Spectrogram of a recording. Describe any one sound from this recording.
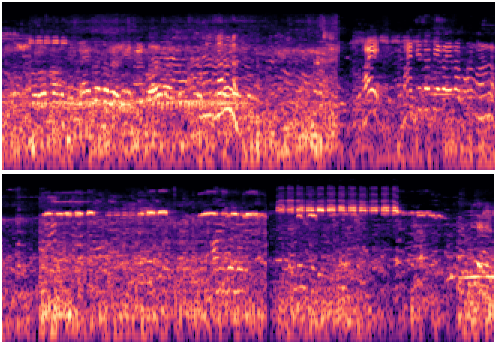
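A crowd of men talk and shout excitedly nearby, outdoors.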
